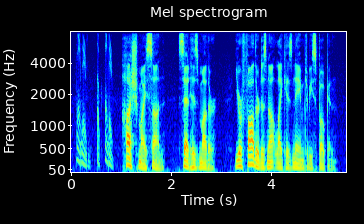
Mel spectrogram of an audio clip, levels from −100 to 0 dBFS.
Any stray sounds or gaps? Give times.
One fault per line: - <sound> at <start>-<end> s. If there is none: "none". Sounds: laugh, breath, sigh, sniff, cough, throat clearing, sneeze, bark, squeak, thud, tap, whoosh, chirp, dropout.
- chirp at 0.1-0.9 s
